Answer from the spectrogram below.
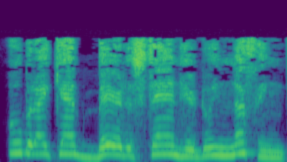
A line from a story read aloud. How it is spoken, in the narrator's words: Kate cried aloud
